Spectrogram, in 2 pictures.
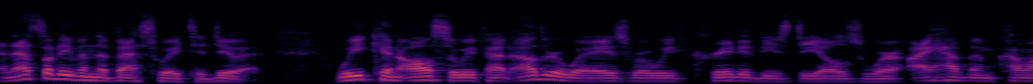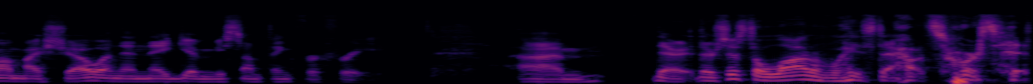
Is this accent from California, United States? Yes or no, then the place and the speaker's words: no; Idaho, United States; I'm from Idaho.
